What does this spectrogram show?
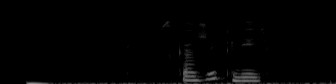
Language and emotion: Russian, neutral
